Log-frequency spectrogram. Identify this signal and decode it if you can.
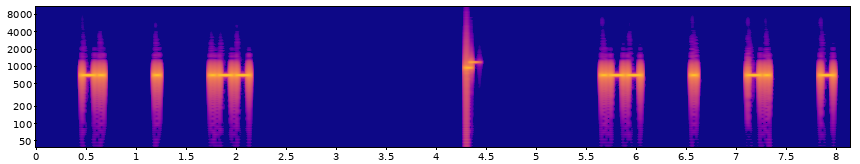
Morse code, heard as a keyed tone, about 28 wpm, spaced as for 13 wpm, 700 Hz. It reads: NEW WENT
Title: 4x Character Spacing - Top 200 Words - 28wpm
